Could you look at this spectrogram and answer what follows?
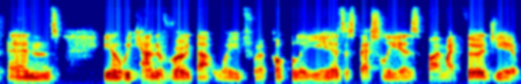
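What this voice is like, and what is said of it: Very thick English accent. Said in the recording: “you can hear his very thick accent. ... what's the biggest thing you miss about back in England?”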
